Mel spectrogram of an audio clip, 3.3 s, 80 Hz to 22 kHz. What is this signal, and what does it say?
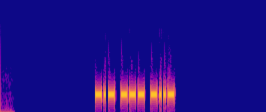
Morse code, heard as a keyed tone, about 47 wpm, 700 Hz. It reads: KOX
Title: USA Call Sign Postfixes - 3 Letters 45wpm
